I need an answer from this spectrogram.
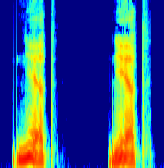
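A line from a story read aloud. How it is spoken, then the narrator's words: Barely audible mumbling. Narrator (Russian): еле слышно бормотала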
